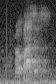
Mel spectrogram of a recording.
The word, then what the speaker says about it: proboscis: Proboscis. Proboscis? Yeah, rhymes with colossus.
